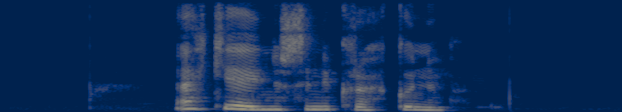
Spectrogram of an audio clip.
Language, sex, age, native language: Icelandic, female, 50-59, Icelandic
